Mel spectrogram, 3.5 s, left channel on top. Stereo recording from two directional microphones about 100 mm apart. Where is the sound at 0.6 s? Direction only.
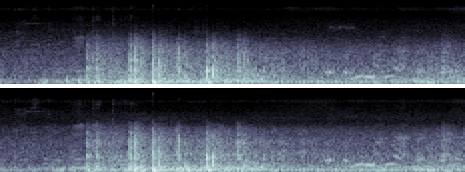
Centre (ahead or behind).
